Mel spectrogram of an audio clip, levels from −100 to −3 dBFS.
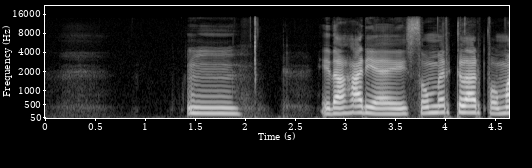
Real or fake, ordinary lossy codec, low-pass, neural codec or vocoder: fake; none; 14.4 kHz; vocoder, 44.1 kHz, 128 mel bands every 512 samples, BigVGAN v2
